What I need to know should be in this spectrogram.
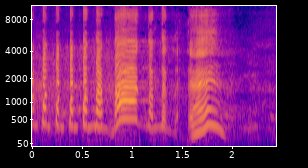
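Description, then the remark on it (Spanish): In a church, several voices mimic chick peeping: a quick run of short high chirps followed by two longer rising and falling calls, loud, with the tone of playful vocal imitation. “Águila, yo lo que oigo es pío, pío, pío, pío.”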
